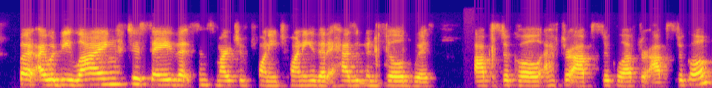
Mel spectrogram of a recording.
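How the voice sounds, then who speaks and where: In a Midwestern American accent, a woman talks at a fairly quick pace with a fairly high pitch. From US Midwest, Peoria, Illinois. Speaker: small business owner and college teacher. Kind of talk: speech to a club meeting. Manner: fast; animated.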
